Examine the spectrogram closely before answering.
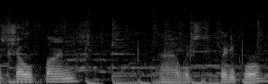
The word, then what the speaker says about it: pho: we're inside Saigon and I know I said faux at the beginning trying to give you guys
